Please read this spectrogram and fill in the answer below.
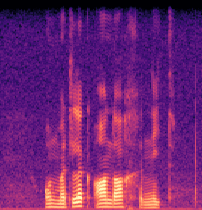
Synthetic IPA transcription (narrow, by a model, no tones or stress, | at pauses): ɔnmədələkɑːndɐχːənit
